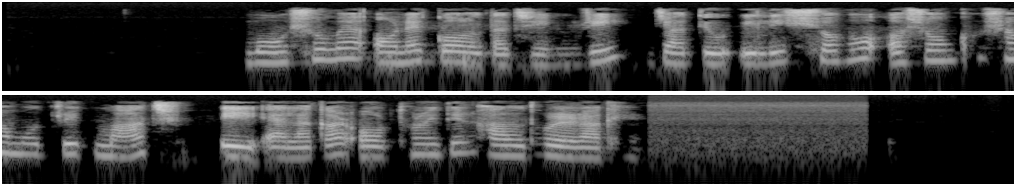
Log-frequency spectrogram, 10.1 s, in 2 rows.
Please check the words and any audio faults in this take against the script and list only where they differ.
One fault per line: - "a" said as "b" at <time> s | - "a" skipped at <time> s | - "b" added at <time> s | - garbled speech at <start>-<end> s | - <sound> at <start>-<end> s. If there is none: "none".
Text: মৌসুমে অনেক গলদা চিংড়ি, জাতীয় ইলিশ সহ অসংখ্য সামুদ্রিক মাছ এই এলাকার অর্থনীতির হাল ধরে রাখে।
none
